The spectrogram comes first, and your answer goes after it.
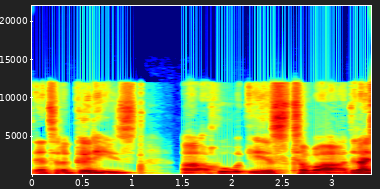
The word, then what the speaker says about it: Tevah: Before we get into the goodies, who is Tevah?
